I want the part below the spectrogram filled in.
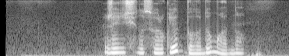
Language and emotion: Russian, neutral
